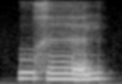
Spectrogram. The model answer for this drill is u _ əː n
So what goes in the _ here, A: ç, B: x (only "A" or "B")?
B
